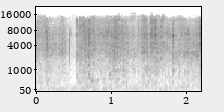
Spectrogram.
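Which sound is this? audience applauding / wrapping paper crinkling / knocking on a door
wrapping paper crinkling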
